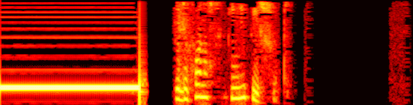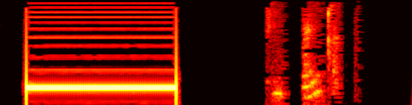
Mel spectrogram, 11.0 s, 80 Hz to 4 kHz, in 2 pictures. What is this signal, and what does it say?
Ringback tone (North America), 440 + 480 Hz, with speech.
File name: da73ee10-cc1c-4194-83d3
